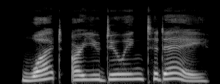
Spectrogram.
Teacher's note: The stress usually falls on what and doing.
